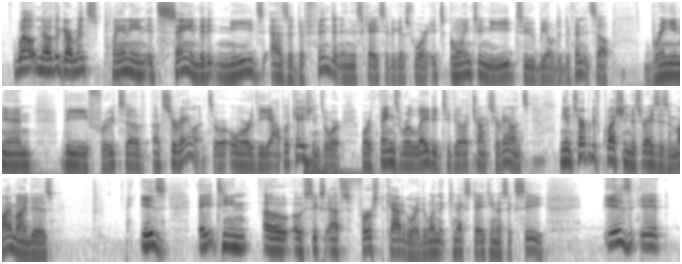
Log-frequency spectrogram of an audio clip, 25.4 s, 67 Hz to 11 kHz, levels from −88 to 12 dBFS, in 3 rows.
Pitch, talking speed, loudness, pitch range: 125 Hz, 165 wpm, -24 LUFS, 115-150 Hz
